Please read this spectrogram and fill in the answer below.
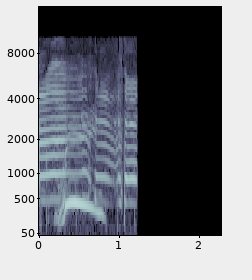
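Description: A toddler's high-pitched vocalising, a short squeal with a rising-then-falling pitch, which cuts off suddenly a little over a second in, leaving silence.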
